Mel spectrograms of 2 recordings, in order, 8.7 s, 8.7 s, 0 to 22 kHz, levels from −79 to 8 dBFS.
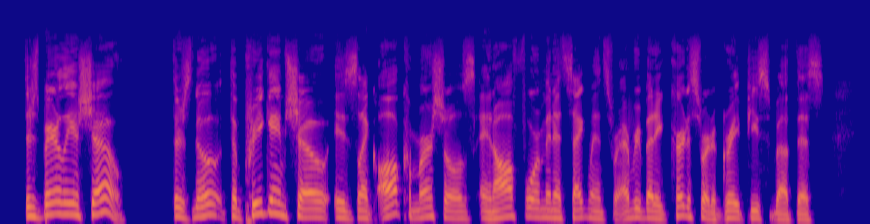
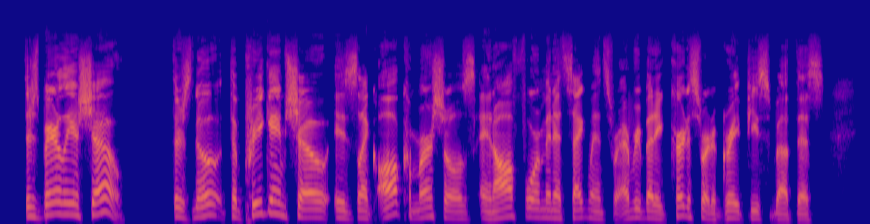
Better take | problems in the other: first | thin; somewhat; fading below 1 kHz

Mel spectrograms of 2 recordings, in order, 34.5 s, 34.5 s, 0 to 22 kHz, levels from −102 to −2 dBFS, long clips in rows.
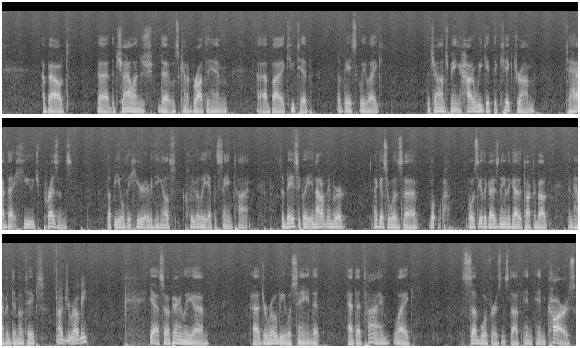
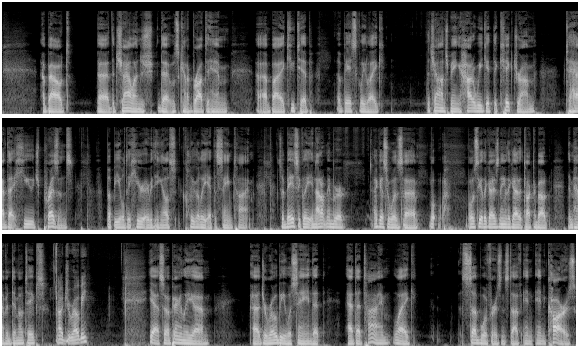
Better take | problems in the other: second | hiss; noticeable; throughout; 15 dB below the speech

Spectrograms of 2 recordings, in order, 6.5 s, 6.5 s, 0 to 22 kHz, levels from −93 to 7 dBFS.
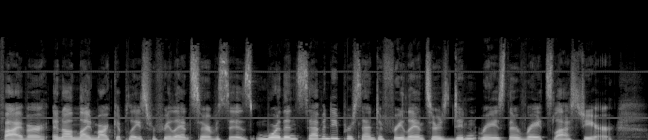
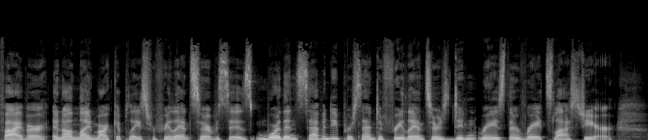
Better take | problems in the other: second | high-pitched whine; faint; throughout; 3.5 kHz, 30 dB below the speech

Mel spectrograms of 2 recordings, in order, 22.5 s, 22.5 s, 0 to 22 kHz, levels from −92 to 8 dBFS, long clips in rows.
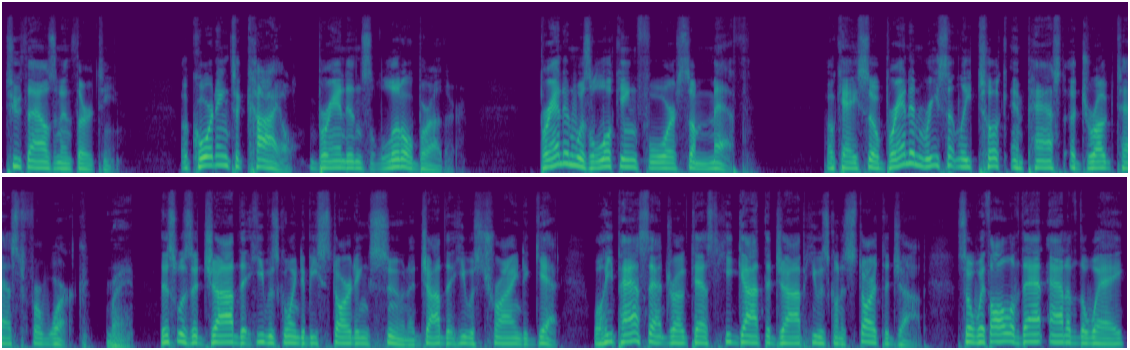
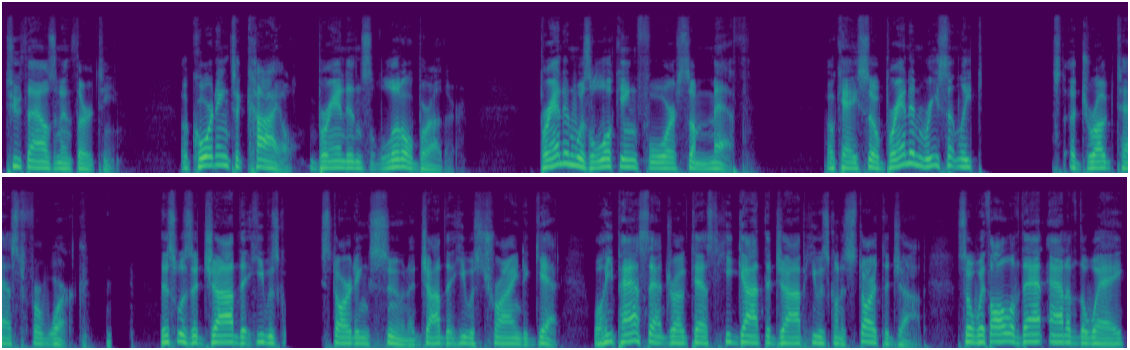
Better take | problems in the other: first | audio cutting out; at 10 s for 0.5 s, at 12 s and at 14 s

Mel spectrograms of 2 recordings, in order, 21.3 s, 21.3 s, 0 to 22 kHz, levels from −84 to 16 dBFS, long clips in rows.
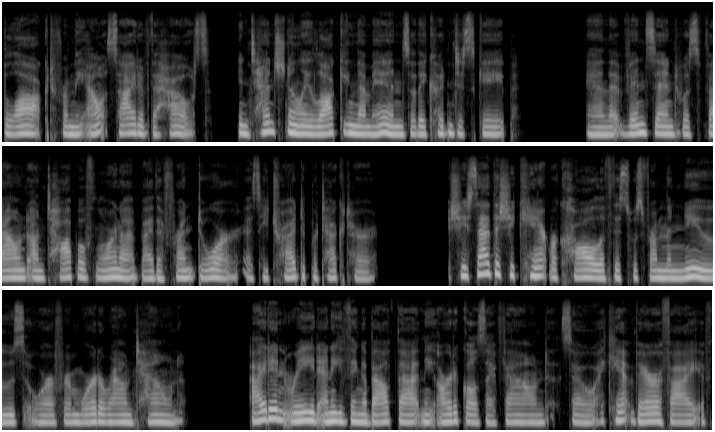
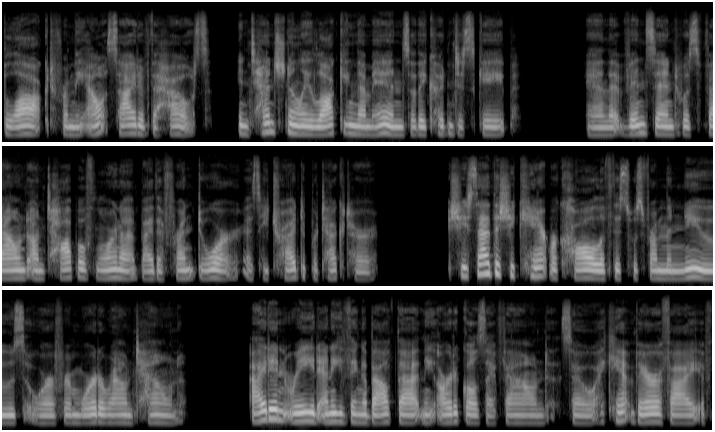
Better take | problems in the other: first | thin; very; fading below 300 Hz

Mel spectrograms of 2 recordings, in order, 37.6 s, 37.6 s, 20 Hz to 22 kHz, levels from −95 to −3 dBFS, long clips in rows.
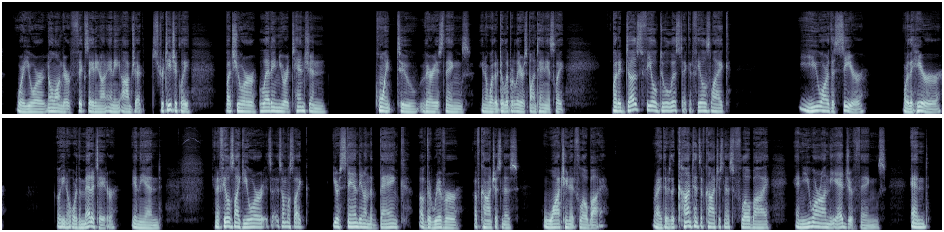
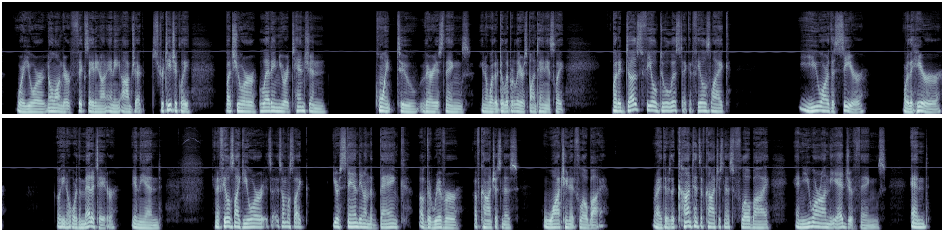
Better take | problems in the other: first | high-pitched whine; faint; throughout; 3.5 kHz, 35 dB below the speech

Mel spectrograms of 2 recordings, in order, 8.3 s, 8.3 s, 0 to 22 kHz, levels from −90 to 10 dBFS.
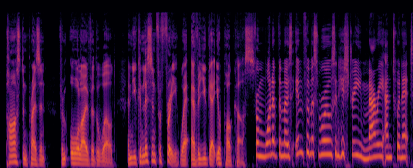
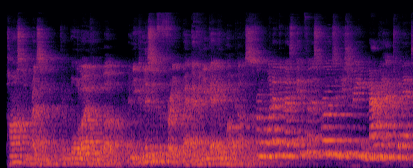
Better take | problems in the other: first | off-mic speech; far // room echo; strong; dies away in 2.2 s

